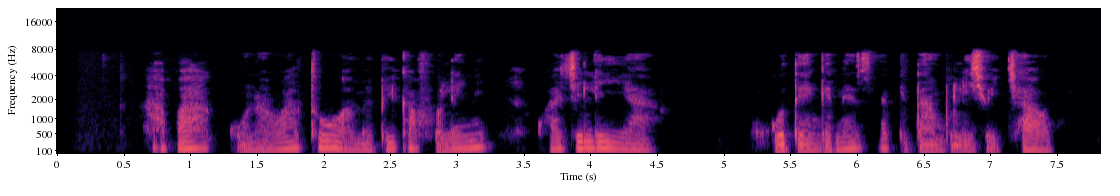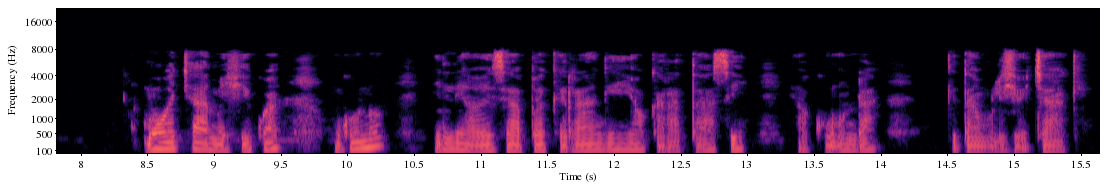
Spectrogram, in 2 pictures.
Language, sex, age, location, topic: Swahili, male, 18-24, Nakuru, government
